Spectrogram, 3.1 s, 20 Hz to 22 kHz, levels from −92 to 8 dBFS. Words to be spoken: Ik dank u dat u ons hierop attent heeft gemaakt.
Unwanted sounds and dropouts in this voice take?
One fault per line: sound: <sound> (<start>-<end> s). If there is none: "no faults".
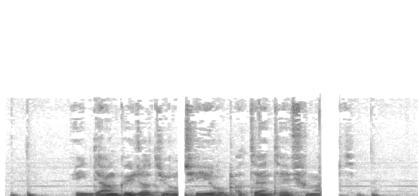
sound: dropout (1.3-1.4 s)
sound: dropout (2.4-2.5 s)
